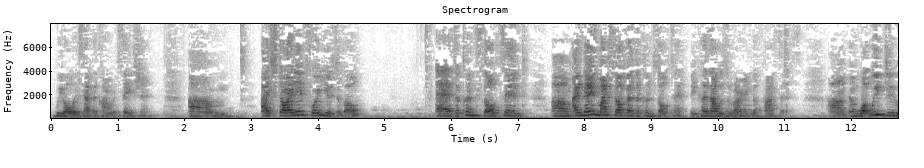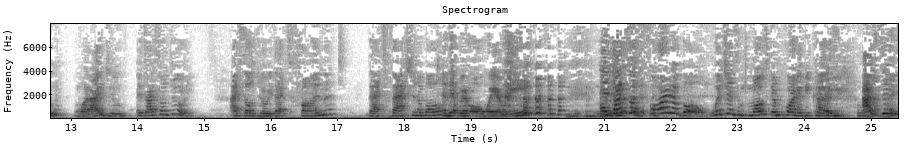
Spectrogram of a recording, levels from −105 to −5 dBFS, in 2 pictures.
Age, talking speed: 30-49, 145 wpm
